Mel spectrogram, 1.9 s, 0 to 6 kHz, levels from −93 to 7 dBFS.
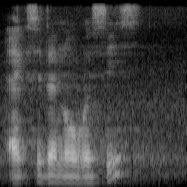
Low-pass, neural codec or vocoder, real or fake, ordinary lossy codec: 5.4 kHz; none; real; none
